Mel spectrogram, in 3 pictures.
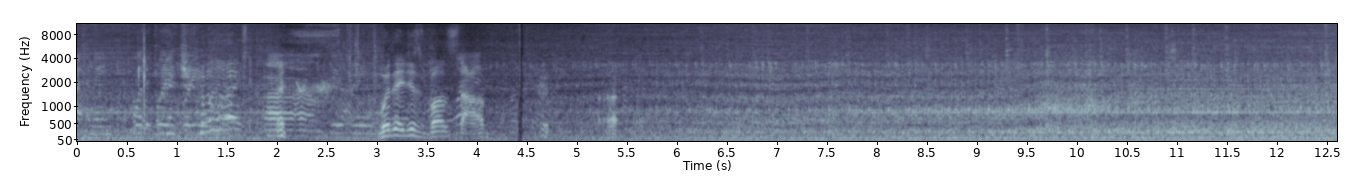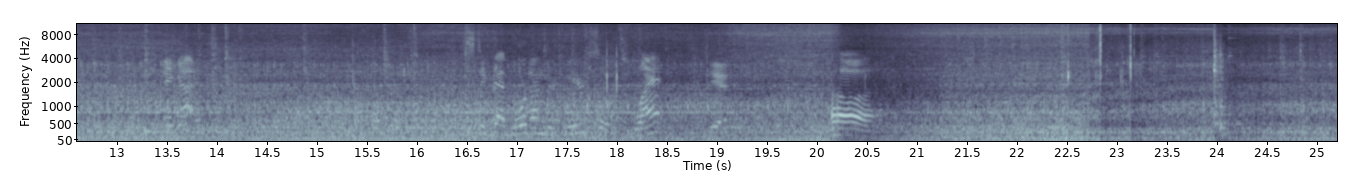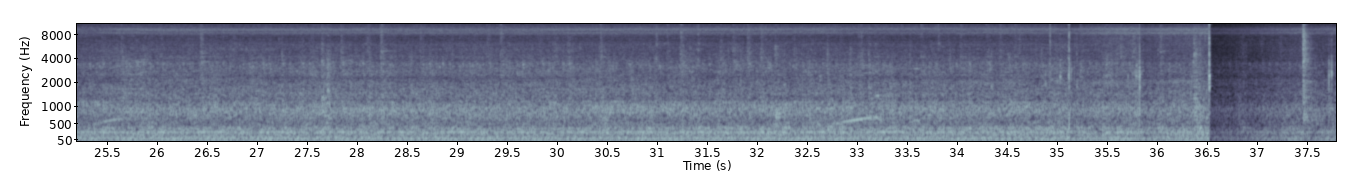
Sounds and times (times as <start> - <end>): Outside, urban or manmade: 0.0 - 37.7
Truck: 0.0 - 37.7.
